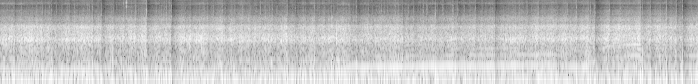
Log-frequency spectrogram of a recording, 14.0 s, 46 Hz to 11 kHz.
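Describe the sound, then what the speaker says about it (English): Engine of a 2013 BMW 335is with a JB4 tune pulling hard under acceleration in automatic mode, a loud steady drone that drops and climbs in pitch at a gear change, with no talking. "you can hear the lag between gears, and that's kind of normal when you're just in auto"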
